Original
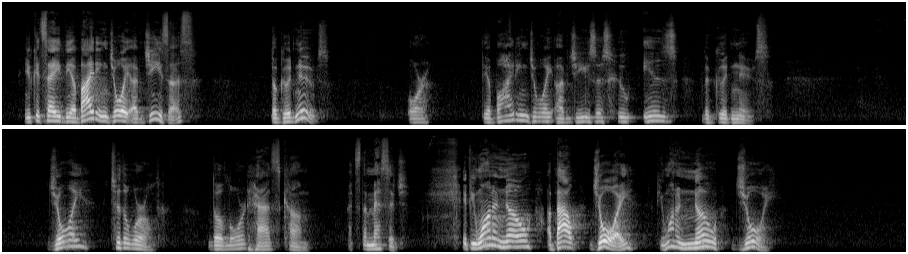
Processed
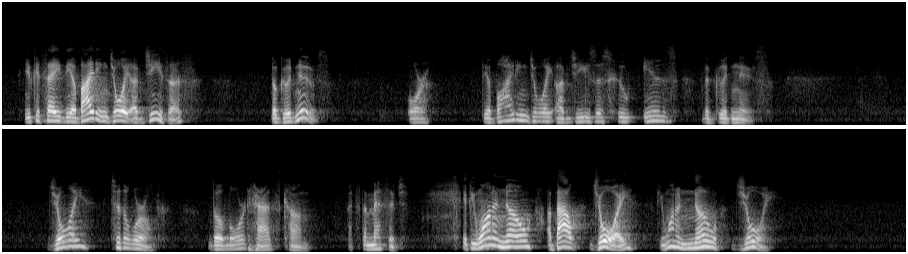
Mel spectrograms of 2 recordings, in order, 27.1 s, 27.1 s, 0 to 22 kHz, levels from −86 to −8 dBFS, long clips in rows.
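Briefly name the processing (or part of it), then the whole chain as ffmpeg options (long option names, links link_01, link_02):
bass cabinet: -af "highpass=89,equalizer=frequency=180:width_type=q:width=4:gain=6,equalizer=frequency=300:width_type=q:width=4:gain=-9,equalizer=frequency=430:width_type=q:width=4:gain=4,equalizer=frequency=650:width_type=q:width=4:gain=-3,lowpass=frequency=2100:width=0.5412,lowpass=frequency=2100:width=1.3066,volume=5dB"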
